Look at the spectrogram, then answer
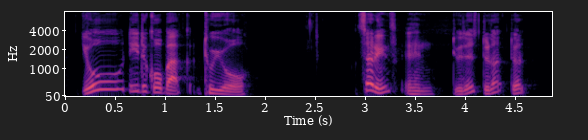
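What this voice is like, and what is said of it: Put-on Middle Eastern accent. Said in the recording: “your Middle Eastern accent sound like Japanese”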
